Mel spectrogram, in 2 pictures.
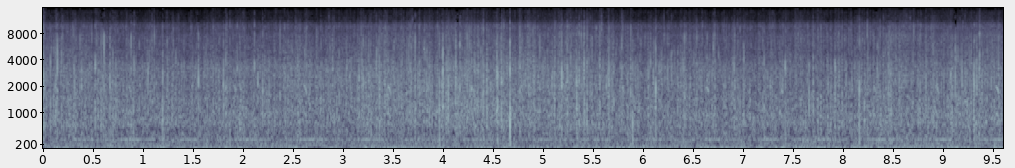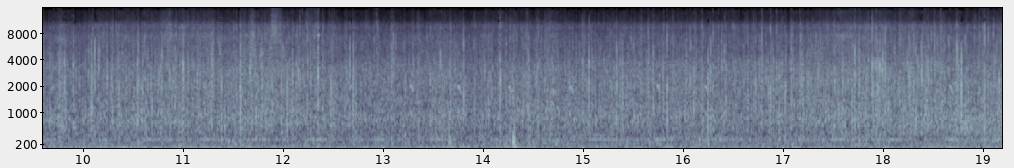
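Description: Steady pattering of water on the lake surface, made up of many tiny ticks, with a faint steady hum underneath.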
